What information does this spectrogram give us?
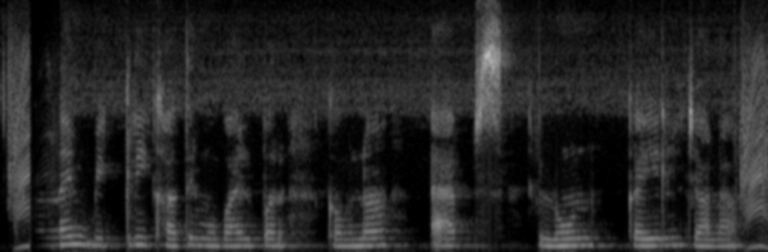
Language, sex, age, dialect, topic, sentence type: Bhojpuri, female, 25-30, Western, agriculture, question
